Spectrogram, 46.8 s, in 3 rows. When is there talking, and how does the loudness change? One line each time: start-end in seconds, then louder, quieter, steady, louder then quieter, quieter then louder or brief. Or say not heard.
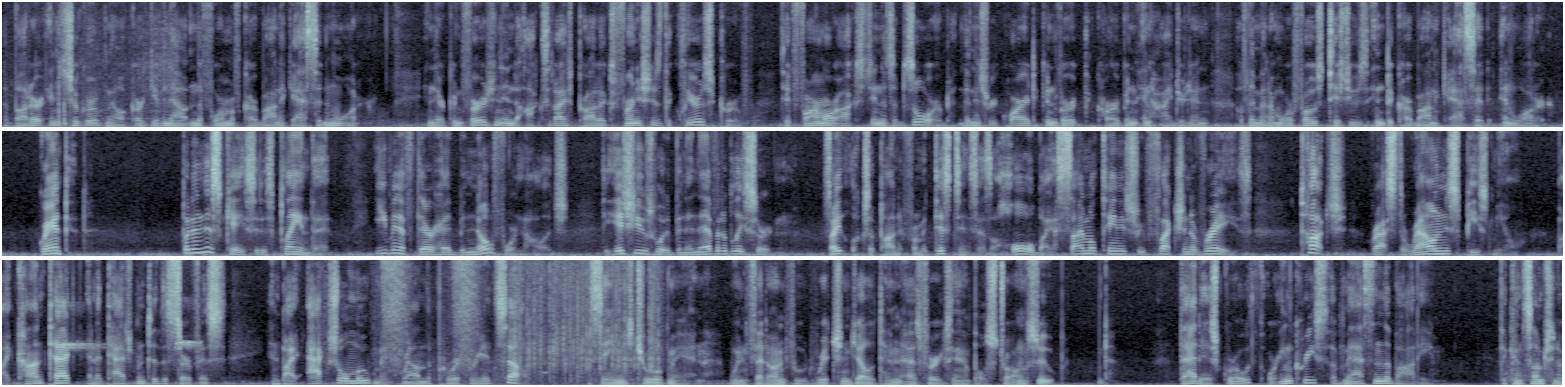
0.0-46.7 steady.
